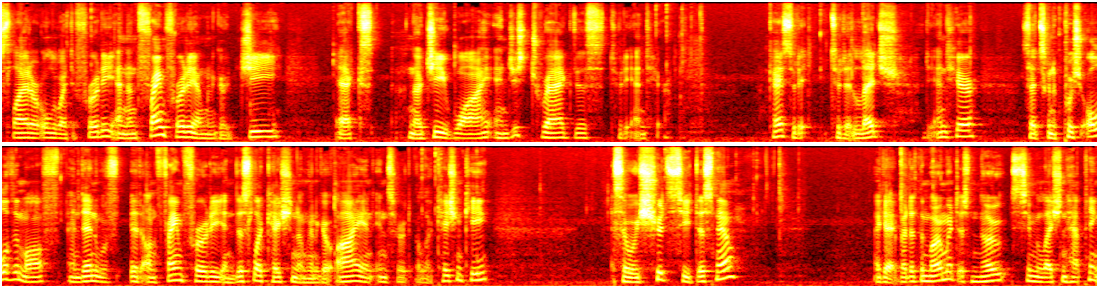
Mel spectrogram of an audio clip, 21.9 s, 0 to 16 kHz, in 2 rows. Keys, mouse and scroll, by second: 1.5-6.5 middle drag, 2.5 g, 6.7 click, 6.9-12.1 middle drag, 8.5 g, 12.4-17.6 middle drag, 17.6-18.3 drag, 18.2 scroll down 2, 18.3-21.9 middle drag, 18.6 space, 20.7-21.3 scroll up 2, 21.3-21.9 scroll down 2.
